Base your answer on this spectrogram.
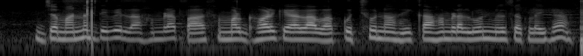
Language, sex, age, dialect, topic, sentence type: Magahi, female, 31-35, Western, banking, question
